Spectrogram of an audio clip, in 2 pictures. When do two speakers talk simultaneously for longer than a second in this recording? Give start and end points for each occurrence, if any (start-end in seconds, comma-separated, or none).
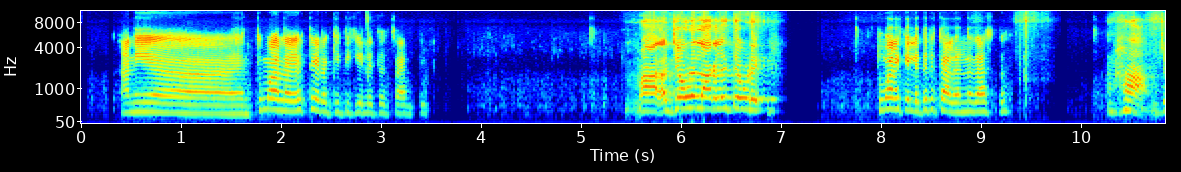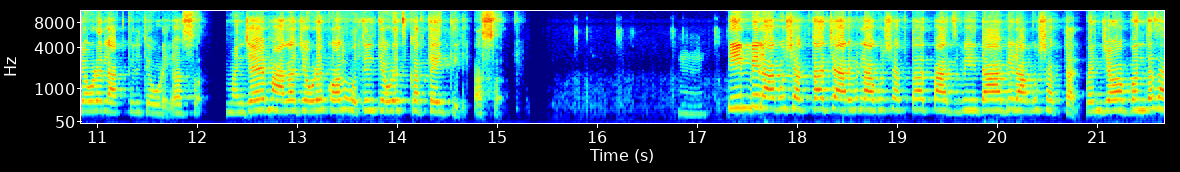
none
